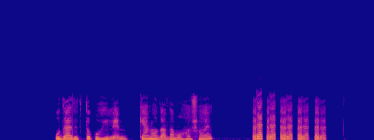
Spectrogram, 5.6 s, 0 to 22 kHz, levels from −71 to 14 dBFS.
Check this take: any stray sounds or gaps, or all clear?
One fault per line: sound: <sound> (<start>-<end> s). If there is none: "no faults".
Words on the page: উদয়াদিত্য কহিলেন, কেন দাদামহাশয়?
sound: laugh (3.8-4.9 s)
